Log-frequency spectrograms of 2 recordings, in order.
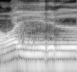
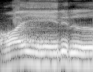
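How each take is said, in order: The two takes are said the same way.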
